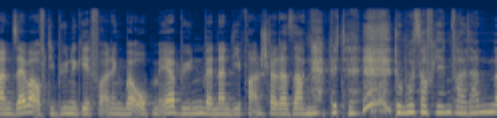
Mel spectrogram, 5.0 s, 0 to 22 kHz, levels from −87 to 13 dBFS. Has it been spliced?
no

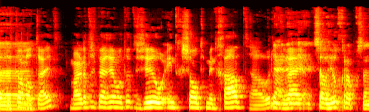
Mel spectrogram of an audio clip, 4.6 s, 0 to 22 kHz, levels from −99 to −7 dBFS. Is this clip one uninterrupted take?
yes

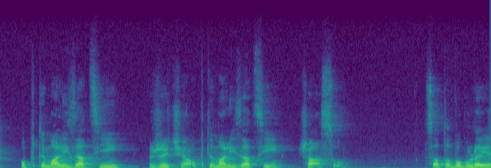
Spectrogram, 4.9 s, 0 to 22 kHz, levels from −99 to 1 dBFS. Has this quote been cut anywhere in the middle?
yes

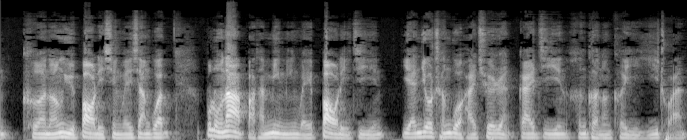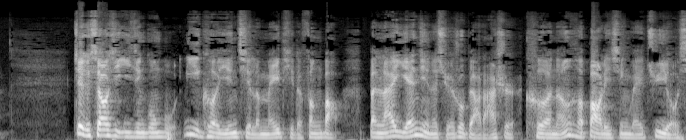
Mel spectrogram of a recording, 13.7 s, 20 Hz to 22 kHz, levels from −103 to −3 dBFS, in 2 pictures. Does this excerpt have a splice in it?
yes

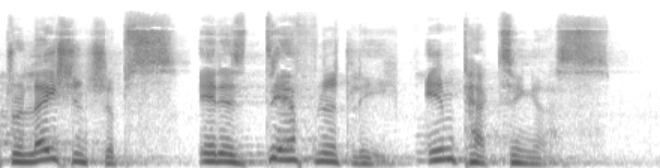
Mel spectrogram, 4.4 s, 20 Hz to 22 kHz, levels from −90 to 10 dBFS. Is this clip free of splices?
no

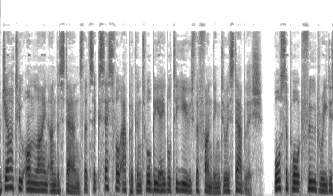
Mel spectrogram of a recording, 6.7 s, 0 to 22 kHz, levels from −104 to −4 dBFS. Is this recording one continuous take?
yes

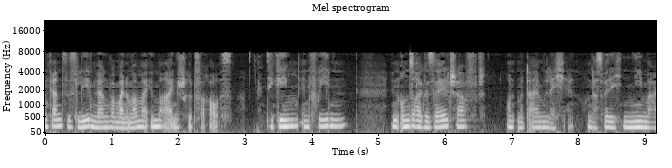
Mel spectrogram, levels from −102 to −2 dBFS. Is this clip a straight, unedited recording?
yes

